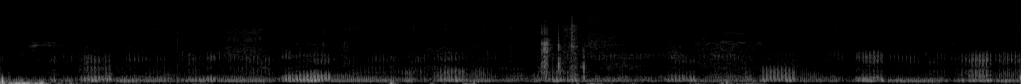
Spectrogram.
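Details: Domestic cat purring while acting cuddly and affectionate indoors after being fed two sausages by its owner; a steady low rumbling purr runs through the whole stretch, with soft rustling and a person's quiet voice nearby.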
